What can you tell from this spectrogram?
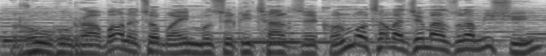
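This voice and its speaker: A man's voice: medium pitch, lightly acted. A man dubbing the role of a doctor, fussy and evasive, keeps urging others to hurry and leave. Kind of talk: dubbed TV drama dialogue. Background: music.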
